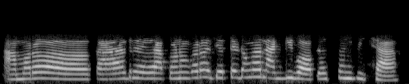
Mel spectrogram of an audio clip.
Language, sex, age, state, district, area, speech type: Odia, female, 30-45, Odisha, Sambalpur, rural, conversation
